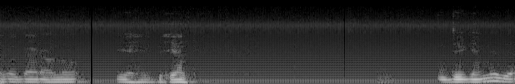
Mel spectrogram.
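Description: A steady, raspy mains buzz sits under the speech throughout, about 15 dB below it: switching spikes twice per 60 Hz cycle spray harmonics into the kilohertz range. At 0.91 to 0.93 s, between "gaar loo" and "leeyahay bixiyaan", a short hole appears, and at 3.44 s a brief tick. Each is a block of digital silence, where output was zeroed, likely because the buffer wasn't filled in time. The gaps fit 1024-sample and 256-sample buffers.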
